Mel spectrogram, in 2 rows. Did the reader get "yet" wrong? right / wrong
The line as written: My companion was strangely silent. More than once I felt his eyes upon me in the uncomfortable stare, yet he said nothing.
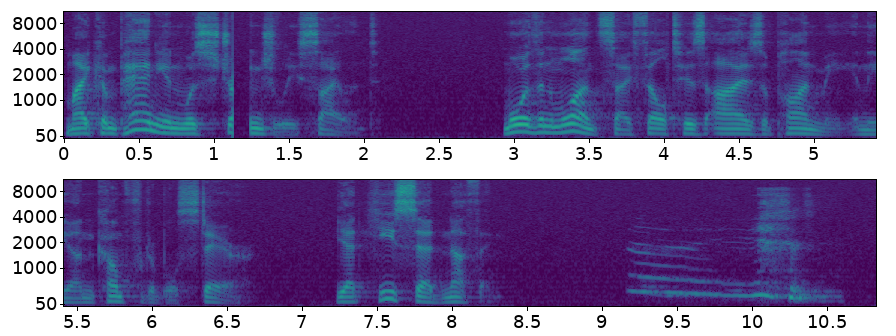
right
